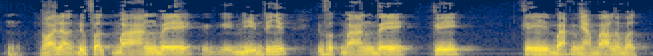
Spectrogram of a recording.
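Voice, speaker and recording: A man's voice: fairly low pitch, normal speed, a little mellow. A man, a Buddhist teacher, giving a slide-based dharma lecture, switching between English and Vietnamese and often pressing his listeners to check they understand. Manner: emphatic, often asks "is it clear?".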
